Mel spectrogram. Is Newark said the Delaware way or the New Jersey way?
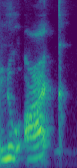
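Delaware. Newark is said with a Delaware pronunciation. "I don't know if y'all say Newark in Delaware"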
